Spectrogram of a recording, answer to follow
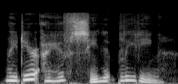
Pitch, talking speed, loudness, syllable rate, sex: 155 Hz, 235 wpm, -15 LUFS, 5.3 syllables/s, male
